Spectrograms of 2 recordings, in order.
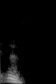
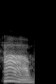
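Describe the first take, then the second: First: The word is said in its reduced, weak form. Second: The word is said in its full, strong form. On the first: The speaker calls it right. "the have is weak" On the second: The speaker calls it wrong. "have is the strong form"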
